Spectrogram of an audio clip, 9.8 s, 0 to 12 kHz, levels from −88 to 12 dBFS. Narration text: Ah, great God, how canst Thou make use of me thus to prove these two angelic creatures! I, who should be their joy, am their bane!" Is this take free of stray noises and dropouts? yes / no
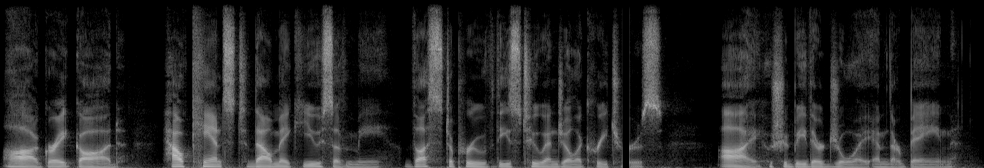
no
